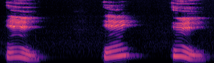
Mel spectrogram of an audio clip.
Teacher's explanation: મોટા ઈના ઉચ્ચારણમાં વધુ સમય લાગ્યો એટલે એને આપણે કહીશું દીર્ઘ સ્વર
